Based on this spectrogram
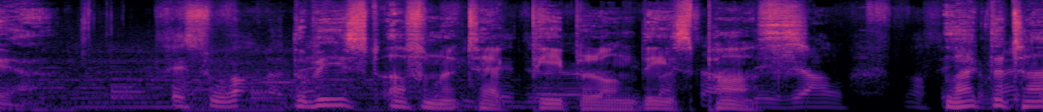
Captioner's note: French dubbed into English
